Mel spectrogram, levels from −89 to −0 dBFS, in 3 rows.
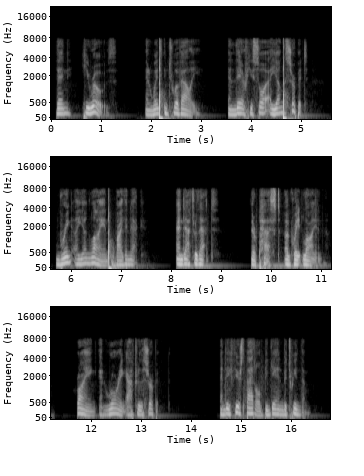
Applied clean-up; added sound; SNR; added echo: none; Explosion; -1 dB; none.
